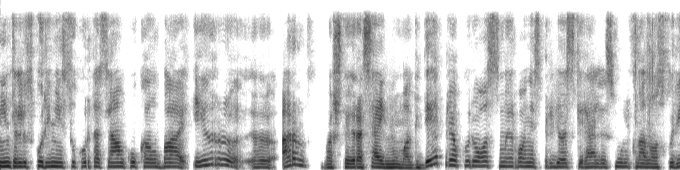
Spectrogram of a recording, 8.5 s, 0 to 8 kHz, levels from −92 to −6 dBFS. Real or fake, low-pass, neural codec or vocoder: fake; 7.2 kHz; codec, 44.1 kHz, 7.8 kbps, Pupu-Codec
